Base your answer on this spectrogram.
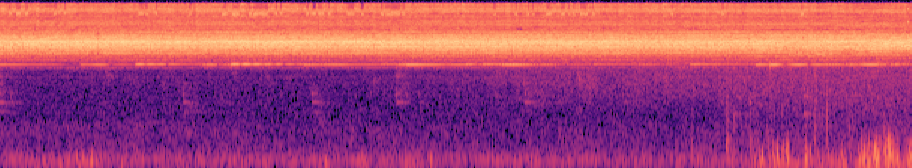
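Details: July cicada chorus heard from a high vantage point above Fukuoka city, Japan, a continuous high-pitched droning buzz without pause, with low rumbling wind and scattered low knocks growing louder toward the end.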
